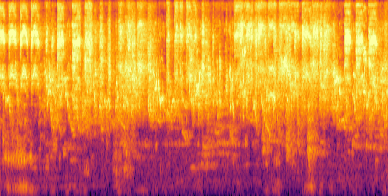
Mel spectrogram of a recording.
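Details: Several budgerigars in the afternoon give a continuous scratchy warble of chirps, clicks and squeaky notes, with faint low thumps near the start.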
